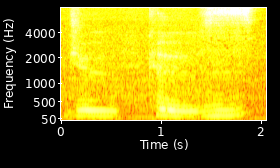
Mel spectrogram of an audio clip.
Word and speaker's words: jukus: To exploit this education mania, private after-school grammar schools called jukus, pronounced jukus, have sprung up, which drill students to get better results in the entrance exams.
